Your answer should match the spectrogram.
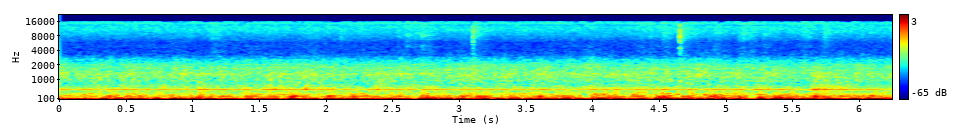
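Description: Steady low electrical hum with a thin steady tone above it, the background noise of a desk recording setup. Two faint computer mouse clicks come about three seconds and four and a half seconds in.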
